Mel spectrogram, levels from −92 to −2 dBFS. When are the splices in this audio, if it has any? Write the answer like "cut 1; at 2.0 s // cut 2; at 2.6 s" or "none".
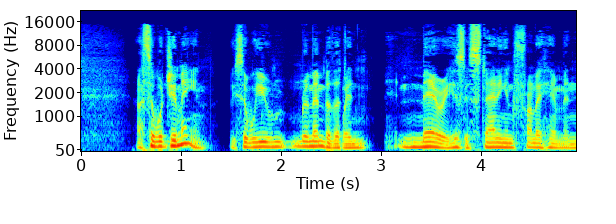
cut 1; at 2.6 s // cut 2; at 3.8 s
